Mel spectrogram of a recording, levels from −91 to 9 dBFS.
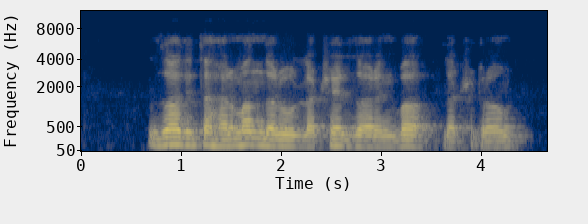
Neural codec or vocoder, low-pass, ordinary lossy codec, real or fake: none; 7.2 kHz; Opus, 24 kbps; real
